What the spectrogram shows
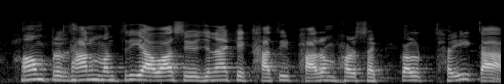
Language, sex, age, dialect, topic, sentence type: Bhojpuri, female, 60-100, Western, banking, question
